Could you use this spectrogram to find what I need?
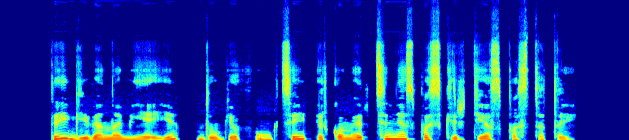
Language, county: Lithuanian, Utena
